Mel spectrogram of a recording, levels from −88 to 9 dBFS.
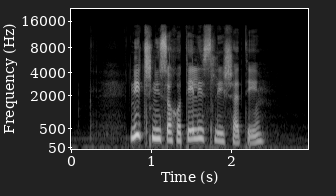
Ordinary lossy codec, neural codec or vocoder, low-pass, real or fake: none; none; 14.4 kHz; real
